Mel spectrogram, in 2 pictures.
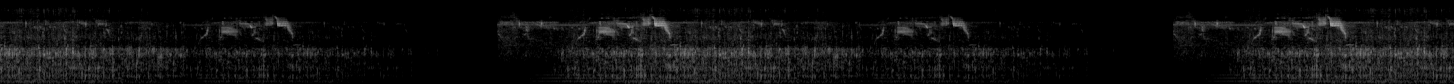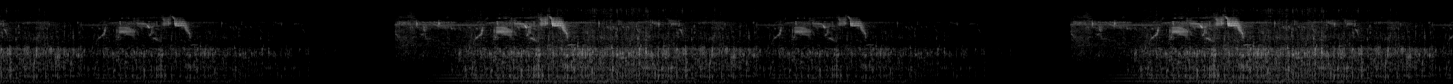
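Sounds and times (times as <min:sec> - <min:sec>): bird high buzzy song notes: 0:25.3 - 0:27.7.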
